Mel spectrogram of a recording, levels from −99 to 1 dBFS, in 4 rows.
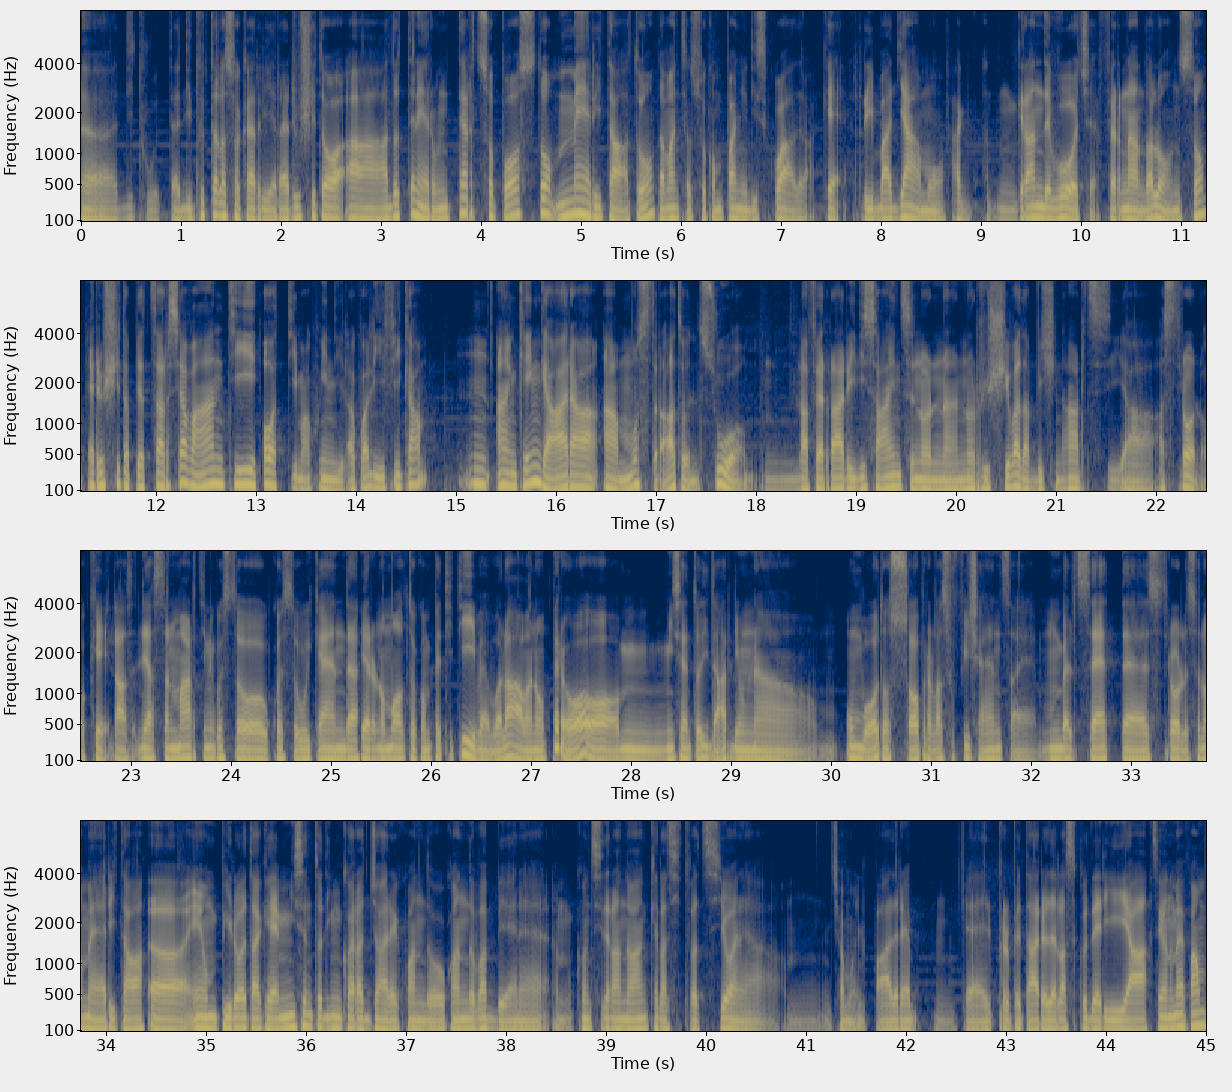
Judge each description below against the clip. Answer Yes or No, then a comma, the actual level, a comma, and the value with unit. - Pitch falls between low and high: No, low, 105 Hz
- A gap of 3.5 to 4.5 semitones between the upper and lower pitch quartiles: No, narrow, 2.5 semitones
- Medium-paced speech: Yes, average, 160 wpm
